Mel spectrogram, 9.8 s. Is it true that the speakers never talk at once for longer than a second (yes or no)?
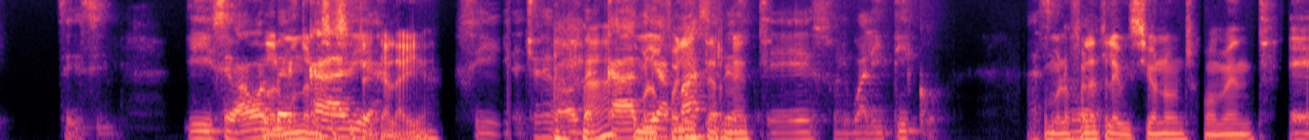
no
